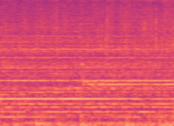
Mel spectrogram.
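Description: Vegetables sizzling in a hot pan, a steady frying hiss, under background music with long held notes.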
